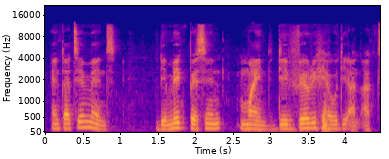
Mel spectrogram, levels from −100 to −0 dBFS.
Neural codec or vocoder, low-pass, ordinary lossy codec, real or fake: vocoder, 44.1 kHz, 128 mel bands every 512 samples, BigVGAN v2; 19.8 kHz; AAC, 32 kbps; fake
